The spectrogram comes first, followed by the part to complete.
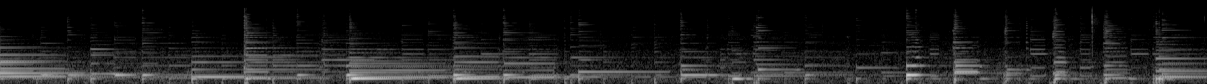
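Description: Solo ukulele fingerpicked, a melodic passage of single notes and small chords that ring and die away, with a few stronger plucked accents.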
